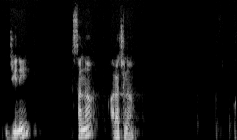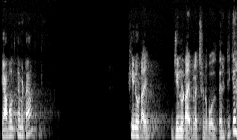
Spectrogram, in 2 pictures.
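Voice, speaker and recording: A man's voice: a little high, a little mellow, lo-fi sound. A male teacher giving an exam-prep lecture, calling his students "beta" and repeating key terms over and over. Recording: long hall reverb.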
